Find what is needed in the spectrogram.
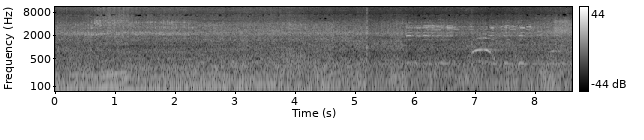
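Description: Highway traffic: cars and heavy trucks passing steadily, with a continuous low rumble.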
